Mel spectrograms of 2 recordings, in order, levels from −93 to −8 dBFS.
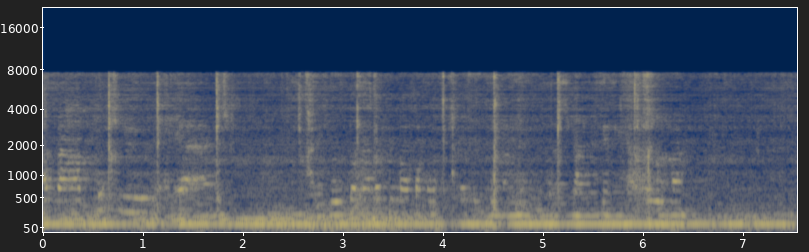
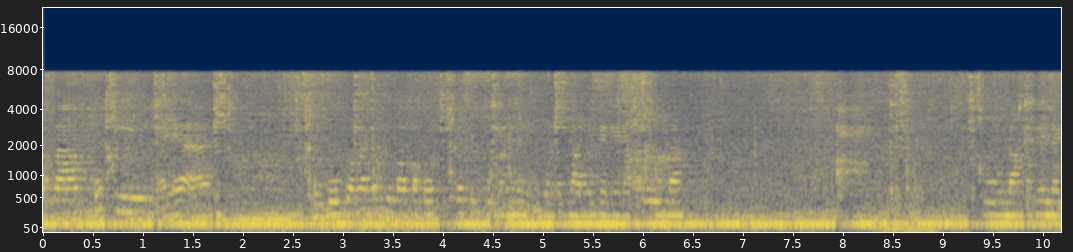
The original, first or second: second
